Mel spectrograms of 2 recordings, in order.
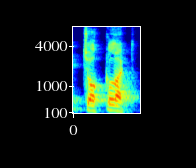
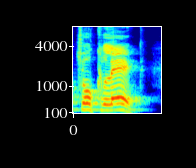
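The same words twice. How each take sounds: First: चॉकलेट with short, reduced last vowel; correct pronunciation. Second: चॉकलेट slowly, with long "layt"; wrong pronunciation. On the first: Teacher correcting students, चॉकलेट ending in short "lut". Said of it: "लेट नहीं है". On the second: Teacher warning against the mistake, चॉकलेट with drawn-out "layt". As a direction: stretch चॉकलेट as "chok-layt". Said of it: "not चॉकलेट". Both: Shown as a demonstration.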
